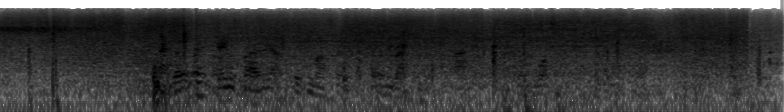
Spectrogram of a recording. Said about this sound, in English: A train door opens into the clearing steam, and Mortimer, Sir Henry and Watson step out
